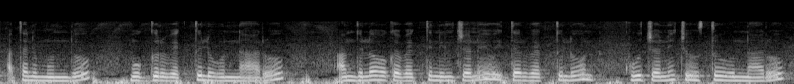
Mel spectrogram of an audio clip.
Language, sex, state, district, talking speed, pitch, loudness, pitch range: Telugu, female, Telangana, Komaram Bheem, 105 wpm, 185 Hz, -14 LUFS, 175-200 Hz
